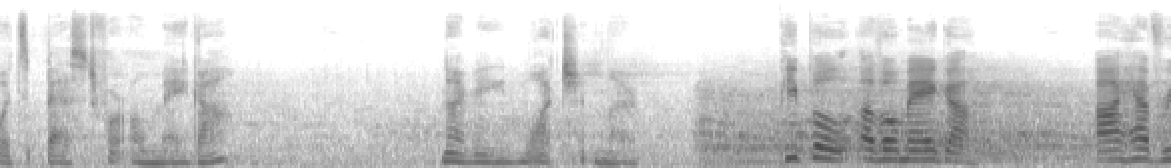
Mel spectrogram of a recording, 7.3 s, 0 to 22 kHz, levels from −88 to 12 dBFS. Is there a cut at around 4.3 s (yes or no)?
yes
